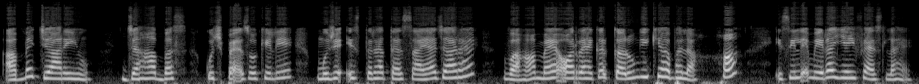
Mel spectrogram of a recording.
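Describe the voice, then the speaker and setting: A woman voicing a scheming young wife who lies and stammers out excuses in a high voice. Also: unhurried, no echo. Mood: defiant. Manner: high, pleading, fibbing with stammers.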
